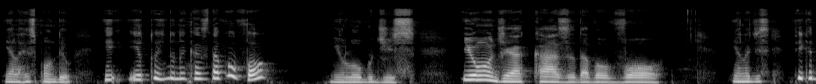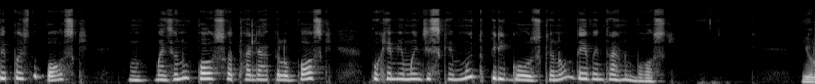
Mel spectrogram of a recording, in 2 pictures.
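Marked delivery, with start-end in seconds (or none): 1.0-2.8 put-on much higher, childlike little girl voice. Menina responde ao lobo. 4.6-6.7 slow, lightly voiced sly wolf; wolf fishing for directions, a hint of menace. Lobo pergunta. 7.9-14.9 put-on much higher, childlike little girl voice. Menina explica ao lobo.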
